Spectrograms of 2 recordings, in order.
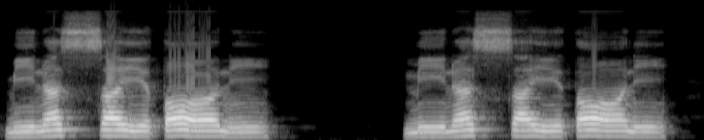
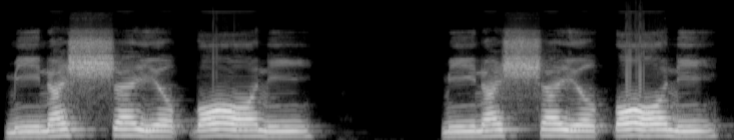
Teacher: yang benar adalah huruf shin, yaitu suara menggema di rongga mulut.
